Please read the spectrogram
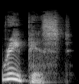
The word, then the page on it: rapist: British English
